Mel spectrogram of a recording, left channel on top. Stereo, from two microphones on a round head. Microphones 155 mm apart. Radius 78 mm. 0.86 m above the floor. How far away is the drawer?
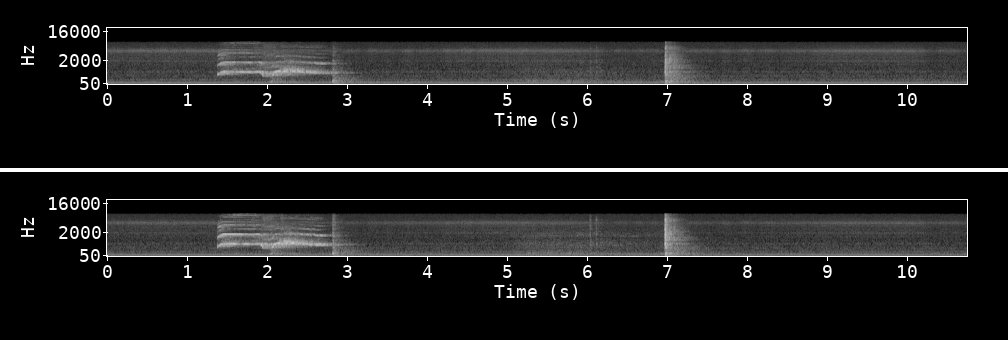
About 1.2 m.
